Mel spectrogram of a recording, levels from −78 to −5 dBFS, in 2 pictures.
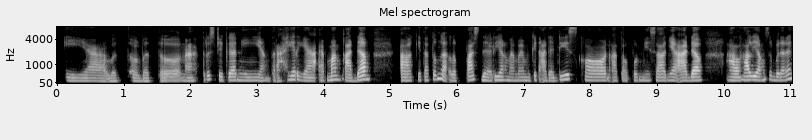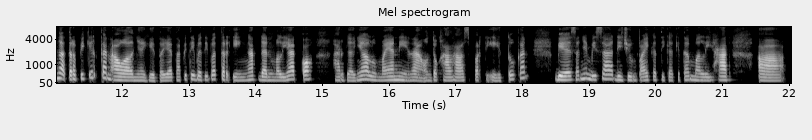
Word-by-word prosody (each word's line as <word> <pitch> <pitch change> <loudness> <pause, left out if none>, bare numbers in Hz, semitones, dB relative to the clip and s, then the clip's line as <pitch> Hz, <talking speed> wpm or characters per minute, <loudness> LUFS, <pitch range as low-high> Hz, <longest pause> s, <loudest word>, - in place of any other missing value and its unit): Iya 150 -1 -5 0.3
betul 145 0 -6
betul. 140 - -2 0.2
Nah, 150 0 +3
terus 205 +1 -4
juga 175 -2 0
nih 170 -1 -5 0.2
yang 155 - -4
terakhir 205 +1 -1
ya, 155 -2 +2
emang 195 +6 +2
kadang, 190 +9 +7 0.4
eee, 165 0 +3
kita 175 0 -5
tuh 215 - -2
nggak 240 - +2
lepas 190 +7 +2
dari 180 0 -2
yang 185 -1 -1
namanya 165 0 -4
mungkin - - -4
ada 155 -1 0
diskon 175 -3 +1
ataupun 165 +1 -5
misalnya 165 +1 +2
ada 170 +2 +7 0.4
hal-hal 175 +2 +5
yang 180 -2 +3
sebenernya 210 +2 -1
nggak - - -3
terpikirkan 245 +4 -2
awalnya 170 -3 +4
gitu 155 0 -4
ya. 165 +1 -2
Tapi 175 +5 -5
tiba-tiba 220 +1 -3
teringat 190 -1 -2
dan 175 -2 +1
melihat, 170 +7 0
"Oh, 220 0 +4 0.3
harganya 175 +4 -1
lumayan 185 -1 0
nih." 175 -3 -3
Nah, 160 -4 0
untuk 170 +3 -6
hal-hal 165 -1 +1
seperti 165 -2 -7
itu 150 +8 -7
kan 290 +3 -2 0.4
biasanya 205 +5 +1
bisa 230 +3 0
dijumpai 185 -3 -3
ketika 180 -2 -8
kita 185 +4 -6
melihat, 180 +1 +1 0.4
eee, 155 -2 +3
175 Hz, 150 wpm, -25 LUFS, 165-195 Hz, 0.4 s, kadang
